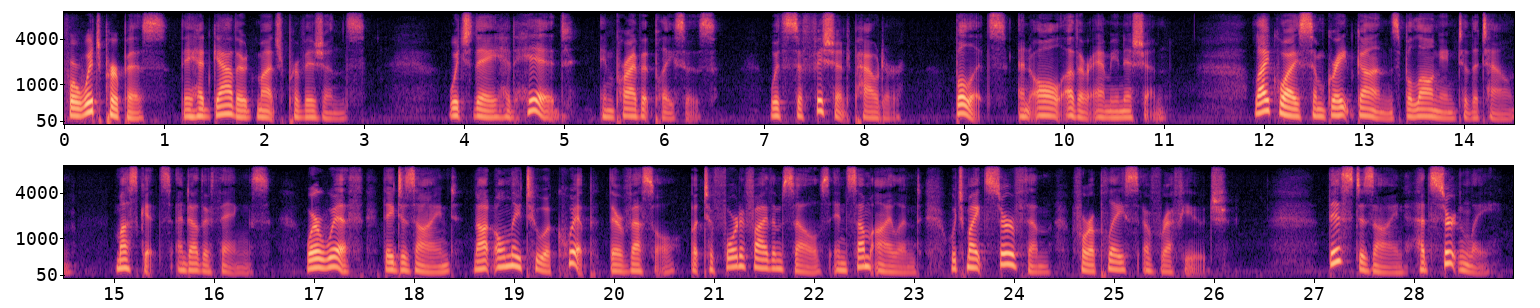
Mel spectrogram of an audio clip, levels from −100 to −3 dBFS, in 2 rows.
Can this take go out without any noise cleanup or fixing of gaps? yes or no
yes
